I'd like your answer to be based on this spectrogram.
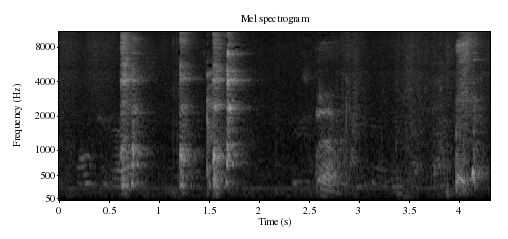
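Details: A child's several short, sharp hiccup-like bursts with voiced sounds between them in a small room; hiccups.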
